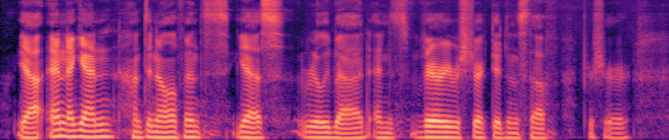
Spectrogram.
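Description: A man with an ordinary speaking voice and a Canadian accent talks at a fairly slow pace with hardly any pauses, at a medium pitch and with fairly even intonation. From Calgary, Alberta, Canada. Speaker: cameraman and video editor. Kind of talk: casual interview chat.

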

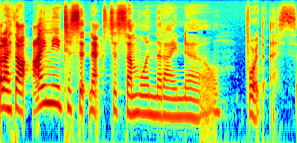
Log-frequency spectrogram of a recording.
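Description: This woman has a plain, everyday voice, pitched in the medium range with ordinary pitch variation. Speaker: podcast host, bereaved mother; pediatric healthcare worker. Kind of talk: interview.

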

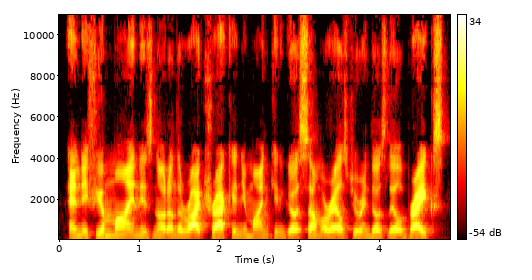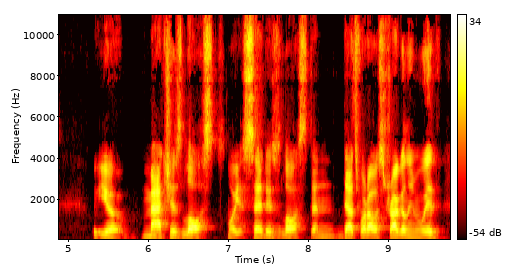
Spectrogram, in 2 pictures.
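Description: At a moderate pace, a man with a fairly low pitch speaks in a flat monotone against a quiet background. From Australia. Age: 30s. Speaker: trail runner, coach and entrepreneur. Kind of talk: interview.

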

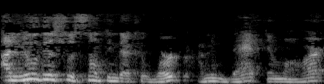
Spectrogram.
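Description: With an American accent, this man speaks at a fairly high pitch, his intonation lively and his voice somewhat breathy. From Georgia, US (small town near Atlanta). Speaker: staffing agency founder. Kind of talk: interview.

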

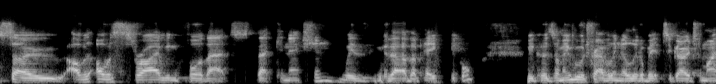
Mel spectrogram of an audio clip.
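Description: Man with an Australian accent, very deep and low in pitch yet bright and sharp in tone, at a fairly quick pace. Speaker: entrepreneur. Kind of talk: interview.

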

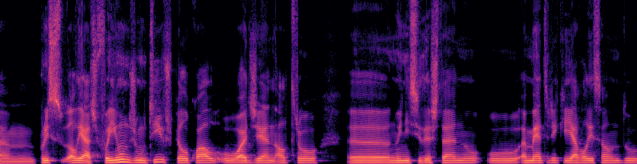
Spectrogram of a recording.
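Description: In a dry, close recording with no echo, a man speaks at a medium pitch. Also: very clean recording, silent background. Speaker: video game editor. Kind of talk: casual panel discussion.

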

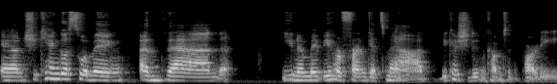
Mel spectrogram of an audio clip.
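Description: This woman has a medium pitch with vocal fry. Her pitch variation is ordinary. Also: moderate pace. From Trinidad. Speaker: children's author. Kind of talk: reading aloud. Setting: video call from home office.

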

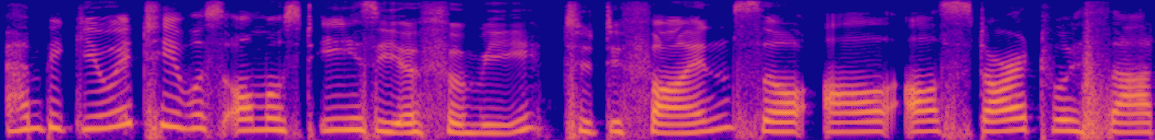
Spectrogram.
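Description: A woman with a normal speaking voice, fairly high in pitch with ordinary pitch variation, at a fairly slow pace with hardly any pauses, in a dry, close sound without echo. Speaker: coach and consultant. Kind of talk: interview conversation.

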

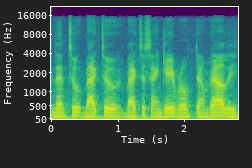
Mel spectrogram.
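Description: At a moderate pace, a man speaks in an unremarkable speaking voice at a fairly high pitch. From Mexico, raised in Los Angeles area. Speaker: photographer and entrepreneur. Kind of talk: long-form interview.

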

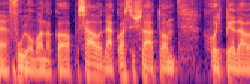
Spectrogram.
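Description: Noticeable background noise sits behind this recording. A man speaks at a very deep, low pitch. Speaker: sports federation president. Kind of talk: radio interview.

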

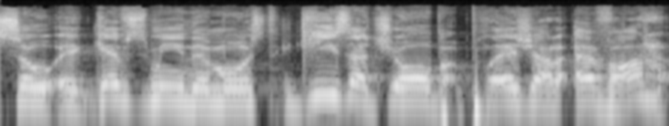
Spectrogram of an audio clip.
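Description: A man talks fairly slowly while music plays behind him. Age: 40s. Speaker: podcast host. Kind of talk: casual interview; scripted outro.

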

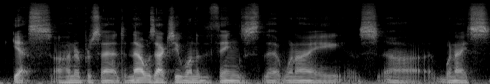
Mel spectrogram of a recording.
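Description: This man's pitch is very deep and low. Vocal fry runs through his voice. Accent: American. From New York, US. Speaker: children's novelist. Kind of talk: interview. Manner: halting, many repetitions.

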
